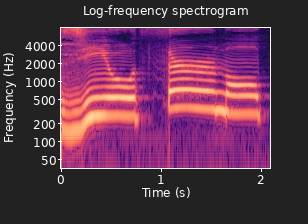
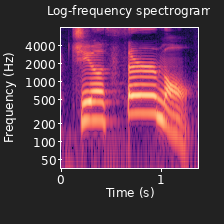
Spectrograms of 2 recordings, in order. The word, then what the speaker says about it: geothermal: 이 TH 발음하실 때 th 요 입모양을 좀 기억하면서 발음하시면 되겠죠. Geothermal. 끝발음이 AL로 끝나는데 mol 할 때도 역시 다크 L 사운드의 현상이 일어나기 때문에 혀끝을 윗니 뒤로 이렇게 올리시면서 닿게 맞음을 하면 깻맞음을 하면 됩니다. Geothermal, mol, mol 이런 식으로 파이프라기보다는 pipe,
